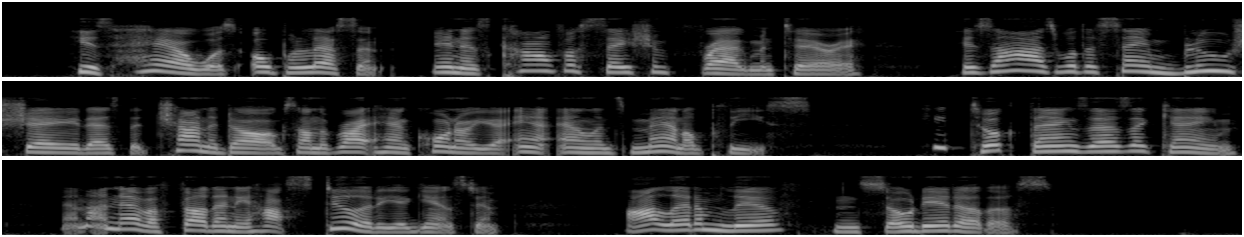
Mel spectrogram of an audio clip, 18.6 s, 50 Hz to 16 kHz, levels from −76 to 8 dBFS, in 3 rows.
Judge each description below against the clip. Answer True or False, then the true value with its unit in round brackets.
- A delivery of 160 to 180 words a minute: True (165 wpm)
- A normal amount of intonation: True (4.9 semitones)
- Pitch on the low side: False (210 Hz)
